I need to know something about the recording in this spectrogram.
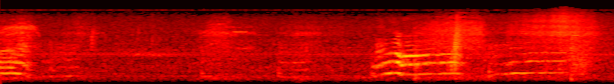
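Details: White Persian kittens playing: a short mew at the start, then a clear, level meow and a second, longer one later, with rustling and scuffling sounds throughout.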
